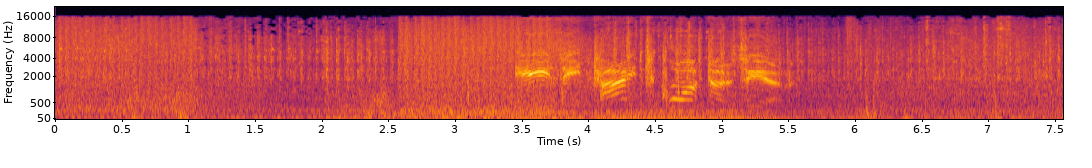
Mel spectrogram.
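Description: Gunfire and machine-gun bursts in the Xbox 360 game Call of Duty 3 rattle continuously through a dense battle din with engine rumble, while soldiers shout commands over the shooting.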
